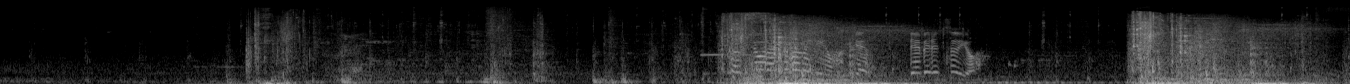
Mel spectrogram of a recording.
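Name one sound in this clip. A heavy metal lid swings open with a loud clank.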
